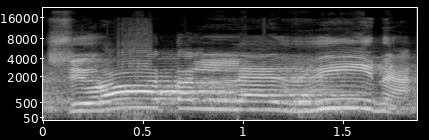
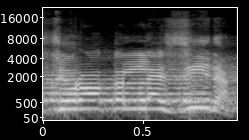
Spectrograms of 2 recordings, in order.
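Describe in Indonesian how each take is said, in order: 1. Konsonannya dibuat dengan lidah di antara gigi. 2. Konsonannya adalah bunyi z biasa. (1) "yang betul"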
